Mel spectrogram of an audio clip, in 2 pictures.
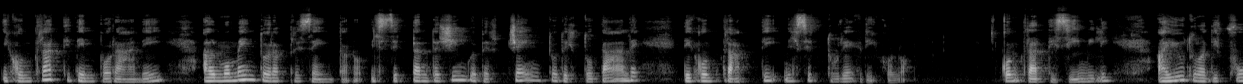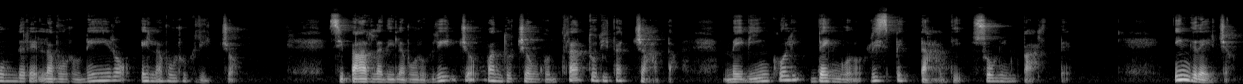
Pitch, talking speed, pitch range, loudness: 155 Hz, 110 wpm, 130-175 Hz, -27 LUFS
